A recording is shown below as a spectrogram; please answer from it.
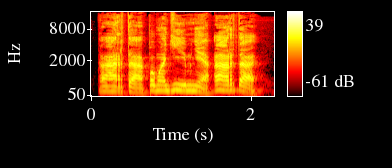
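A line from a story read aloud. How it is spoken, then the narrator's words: Scream. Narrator (Russian): закричала Крисла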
